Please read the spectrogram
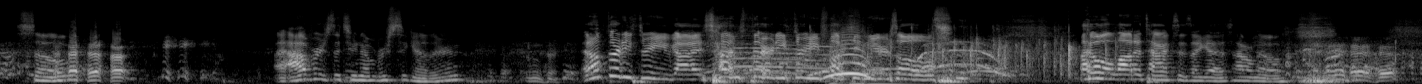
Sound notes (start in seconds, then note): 0.0 audience laughing; 9.3 audience cheering; 9.3 audience clapping; 12.8 audience laughing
